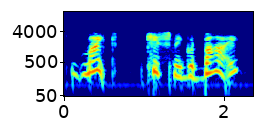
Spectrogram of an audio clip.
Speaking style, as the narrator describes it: she began, then faltered and swallowed

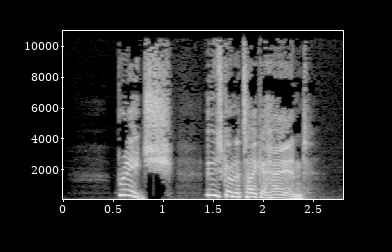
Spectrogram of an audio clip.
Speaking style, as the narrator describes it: Eddie Little cried impatiently

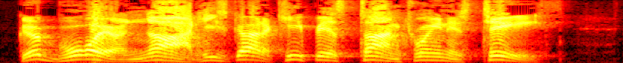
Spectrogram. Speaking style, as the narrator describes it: growled the second newcomer, who had not yet spoken

